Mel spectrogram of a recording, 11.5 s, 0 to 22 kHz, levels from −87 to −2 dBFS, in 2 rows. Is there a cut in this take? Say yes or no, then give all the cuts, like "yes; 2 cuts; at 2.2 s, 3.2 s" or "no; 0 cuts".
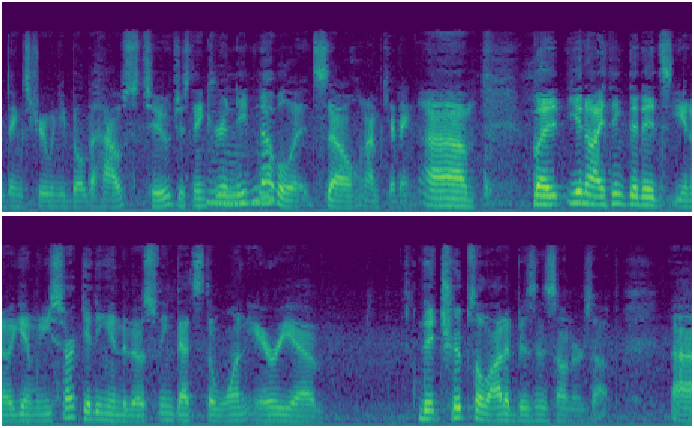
yes; 3 cuts; at 1.6 s, 5.6 s, 7.1 s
